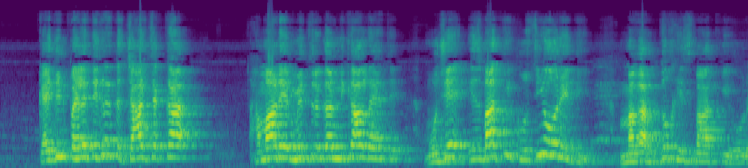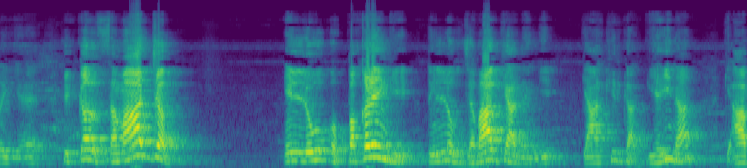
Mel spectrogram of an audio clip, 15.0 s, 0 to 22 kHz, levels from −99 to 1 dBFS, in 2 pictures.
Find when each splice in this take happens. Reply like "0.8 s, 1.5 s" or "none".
none

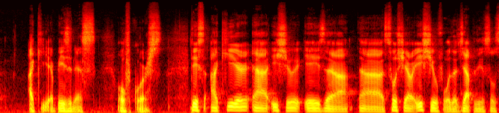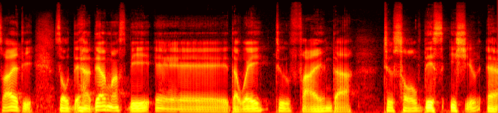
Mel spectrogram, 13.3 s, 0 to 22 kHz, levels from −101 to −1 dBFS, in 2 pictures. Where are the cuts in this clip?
2.4 s, 6.1 s

